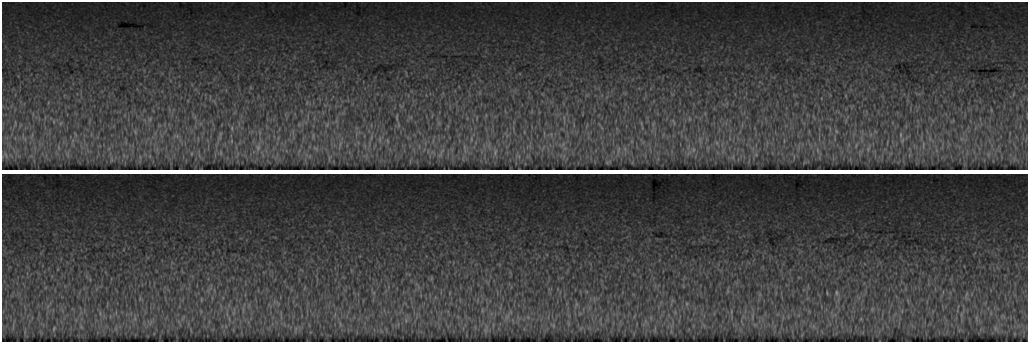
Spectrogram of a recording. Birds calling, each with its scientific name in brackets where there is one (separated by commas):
Pacific-slope Flycatcher (Empidonax difficilis)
